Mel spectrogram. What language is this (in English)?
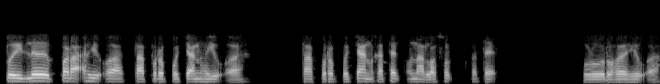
Santali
